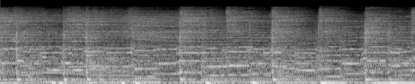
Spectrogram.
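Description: Folk metal band playing live on an open-air stage: a loud, dense mix with heavy bass, sustained melody lines and a steady drum beat of about two hits a second.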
